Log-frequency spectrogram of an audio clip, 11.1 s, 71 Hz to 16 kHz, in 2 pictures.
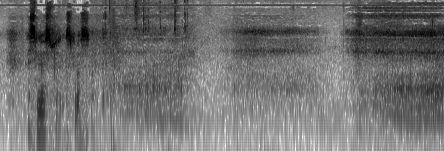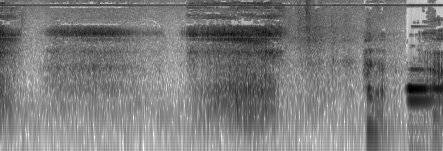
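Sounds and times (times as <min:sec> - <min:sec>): man snoring: 0:04.5 - 0:05.8, 0:08.0 - 0:09.1.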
